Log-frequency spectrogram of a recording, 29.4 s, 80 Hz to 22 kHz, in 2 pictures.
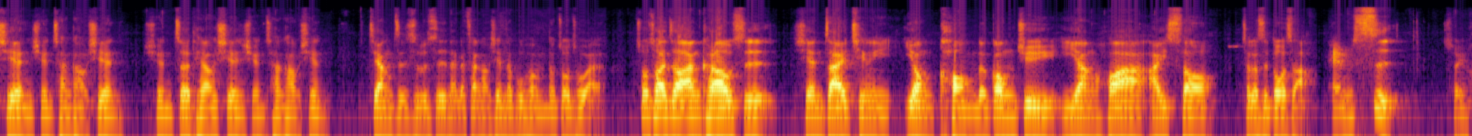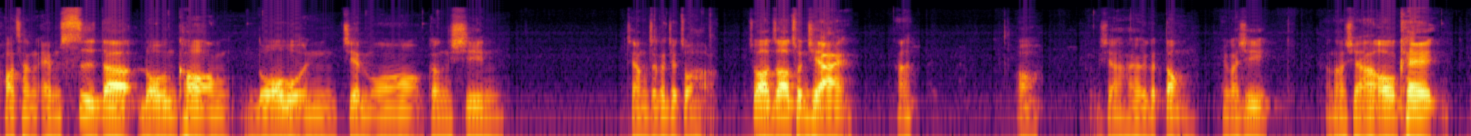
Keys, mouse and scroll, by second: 0.4 click, 1.4 click, 2.6 click, 3.4 click, 6.8 click, 9.4 click, 10.9 click, 11.4 click, 14.4 click, 16.3 click, 17.2 click, 18.3 click, 19.0 click, 20.6 scroll down 1, 21.4 shift+click, 24.8 super+2, 25.5 click, 29.1 click.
